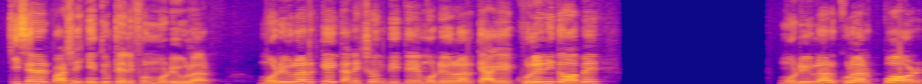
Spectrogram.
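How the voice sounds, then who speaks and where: A man's voice: high voice, clean tone. A man narrating a scripted how-to tutorial, explaining step by step. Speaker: tutorial host.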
